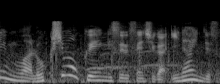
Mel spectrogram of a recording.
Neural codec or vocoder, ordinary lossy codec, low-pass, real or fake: none; none; none; real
